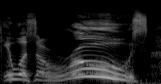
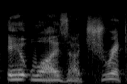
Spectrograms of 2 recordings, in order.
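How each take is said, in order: First: Slow, drawn-out mock-dramatic line; dramatic ruse. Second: Said in the usual way. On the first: Streamer retelling the twist, slow and theatrical. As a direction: savor the word ruse like a villain.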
